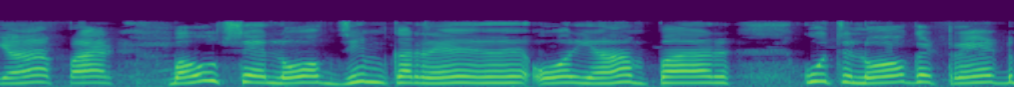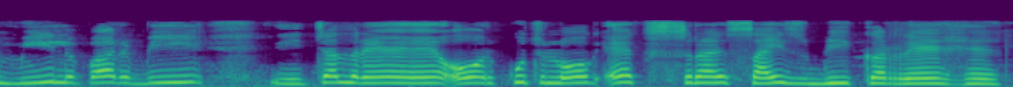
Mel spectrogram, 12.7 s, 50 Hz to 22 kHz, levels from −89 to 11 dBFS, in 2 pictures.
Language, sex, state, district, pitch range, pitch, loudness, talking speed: Marwari, female, Rajasthan, Nagaur, 250-280 Hz, 270 Hz, -15 LUFS, 135 wpm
